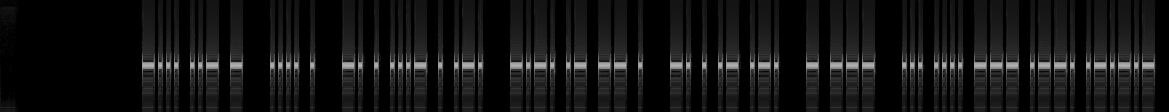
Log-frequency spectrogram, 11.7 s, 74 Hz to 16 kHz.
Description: Morse code, heard as a keyed tone, about 32 wpm, 700 Hz. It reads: BUT HE NEVER CAME NEAR TO SHOP.
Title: Sentences from Top 1600 Words 30wpm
